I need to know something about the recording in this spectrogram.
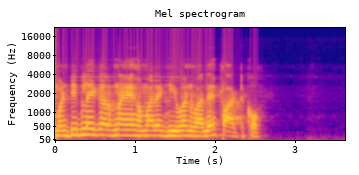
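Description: A man speaks clearly and steadily, close to a microphone.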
